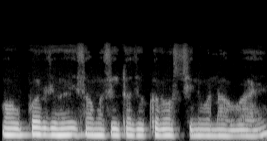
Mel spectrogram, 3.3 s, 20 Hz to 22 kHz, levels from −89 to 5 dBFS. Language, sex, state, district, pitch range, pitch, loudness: Hindi, male, Bihar, Jamui, 130-145 Hz, 140 Hz, -16 LUFS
